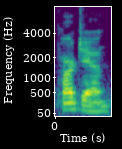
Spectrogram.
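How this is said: The name is said with American pronunciation.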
